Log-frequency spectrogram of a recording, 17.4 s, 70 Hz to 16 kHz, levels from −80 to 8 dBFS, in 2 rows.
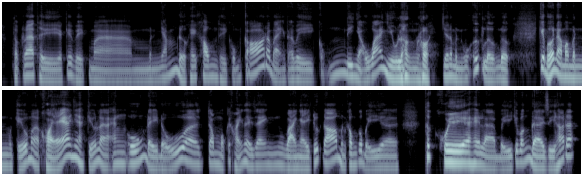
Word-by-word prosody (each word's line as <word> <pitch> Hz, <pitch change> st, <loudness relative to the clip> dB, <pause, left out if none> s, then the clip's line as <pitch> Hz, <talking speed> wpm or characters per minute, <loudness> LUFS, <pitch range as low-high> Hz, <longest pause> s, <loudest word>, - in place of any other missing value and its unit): Thật -, -, -8 dB
ra 145 Hz, +1 st, +3 dB
thì 105 Hz, -3 st, -4 dB
cái 155 Hz, +9 st, -8 dB
việc 105 Hz, -7 st, -8 dB
mà 100 Hz, -2 st, -7 dB
mình 100 Hz, +1 st, -10 dB
nhắm 150 Hz, -, -6 dB
được 205 Hz, -, -4 dB
hay 125 Hz, 0 st, -5 dB
không 130 Hz, 0 st, -3 dB
thì 105 Hz, -4 st, -9 dB
cũng 105 Hz, +3 st, -12 dB
có 185 Hz, -, +1 dB
đó 235 Hz, -, 0 dB
bạn, 105 Hz, -, -6 dB
tại 105 Hz, +1 st, -7 dB
vì 105 Hz, -2 st, -5 dB
cũng 160 Hz, +8 st, -10 dB
đi 140 Hz, -3 st, 0 dB
nhậu 110 Hz, -6 st, -4 dB
quá 115 Hz, -, +1 dB
nhiều 130 Hz, -, +2 dB
lần 115 Hz, -1 st, +3 dB
rồi, 110 Hz, +3 st, +4 dB, 0.2 s
cho 130 Hz, 0 st, -2 dB
nên 135 Hz, -, -1 dB
mình 115 Hz, -3 st, -4 dB
cũng 120 Hz, +1 st, -8 dB
ước 210 Hz, +3 st, -1 dB
lượng 105 Hz, 0 st, -1 dB
được. 110 Hz, -4 st, +1 dB, 0.4 s
Cái -, -, +6 dB
bữa -, -, +8 dB
nào -, -, +4 dB
mà 130 Hz, -1 st, +3 dB
mình 125 Hz, -1 st, -3 dB
kiểu 110 Hz, -1 st, -1 dB
mà 180 Hz, -, -2 dB
khỏe 225 Hz, +1 st, +5 dB
nha, 200 Hz, -8 st, 0 dB
kiểu 125 Hz, +4 st, -3 dB
là, 155 Hz, -8 st, -1 dB
ăn 145 Hz, +3 st, -6 dB
uống 150 Hz, +9 st, 0 dB
đầy 110 Hz, -, -1 dB
đủ, 115 Hz, -, -1 dB
ơ, 155 Hz, -6 st, 0 dB
trong 140 Hz, -1 st, -3 dB
một -, -, -5 dB
cái 160 Hz, -, -11 dB
khoảng -, -, -4 dB
thời 160 Hz, -7 st, -2 dB
gian 130 Hz, 0 st, -6 dB
vài 110 Hz, -1 st, +3 dB
ngày 105 Hz, -1 st, -2 dB
trước 170 Hz, -, -3 dB
đó 155 Hz, +5 st, +5 dB
mình 190 Hz, -4 st, -4 dB
không 135 Hz, -1 st, -2 dB
có 160 Hz, -, 0 dB
bị, 110 Hz, -5 st, -4 dB
ờ, 115 Hz, -1 st, -4 dB, 0.4 s
thức 220 Hz, -2 st, +2 dB
khuya 155 Hz, -2 st, +8 dB
hay 145 Hz, -1 st, +1 dB
là 110 Hz, -5 st, -1 dB
bị 105 Hz, +1 st, -4 dB
cái -, -, -2 dB
vấn 160 Hz, +5 st, -2 dB
đề 110 Hz, -10 st, +4 dB
gì 105 Hz, 0 st, -2 dB
hết -, -, -1 dB
á, 225 Hz, 0 st, +4 dB
125 Hz, 255 wpm, -24 LUFS, 105-150 Hz, 0.4 s, bữa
